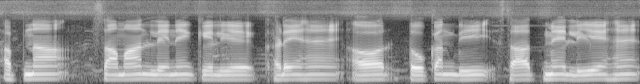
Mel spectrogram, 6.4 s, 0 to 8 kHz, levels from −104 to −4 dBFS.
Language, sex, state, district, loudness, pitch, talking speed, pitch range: Hindi, male, Madhya Pradesh, Katni, -16 LUFS, 120 Hz, 130 wpm, 115-120 Hz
